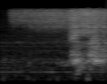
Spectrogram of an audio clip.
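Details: Mechanical ventilator breath cycle from a podcaster's ventilator: a soft steady hiss rising into louder rushing airflow as a breath is delivered.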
